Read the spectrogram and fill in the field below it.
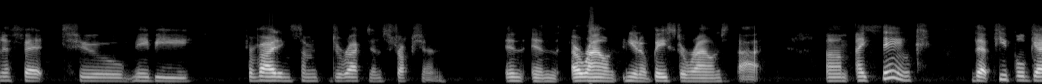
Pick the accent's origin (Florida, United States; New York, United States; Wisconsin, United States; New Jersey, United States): New Jersey, United States; moved away as an adult; now in New Hampshire, United States; I grew up in New Jersey, but I always knew that I had New England had a pull for me, so staying here made sense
